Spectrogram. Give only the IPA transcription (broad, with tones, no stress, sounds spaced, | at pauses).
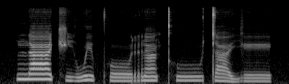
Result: n aː˦ t͡ʃ i˨ w ɪ˦˨ pʰ oː˨ r ã˦ kʰ uː˦ t a˦˨ j e˦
